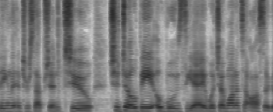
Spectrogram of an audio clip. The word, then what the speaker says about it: Awuzie: That's the Awuzie, thing. it was correct. Awuzie.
